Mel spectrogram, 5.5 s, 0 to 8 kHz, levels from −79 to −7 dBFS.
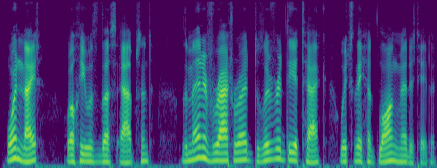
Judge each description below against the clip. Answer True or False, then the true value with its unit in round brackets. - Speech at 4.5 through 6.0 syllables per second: False (6.8 syllables/s)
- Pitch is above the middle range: False (130 Hz)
